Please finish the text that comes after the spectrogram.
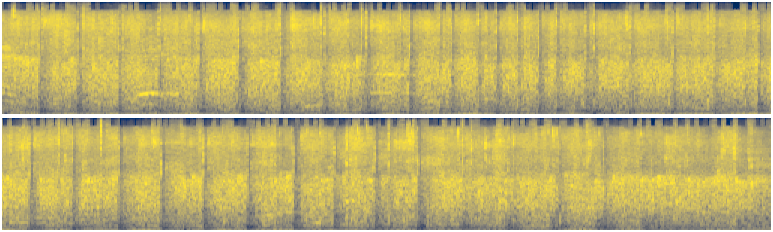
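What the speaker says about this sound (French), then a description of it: "Je pense qu'on peut encore les applaudir" Sustained applause from a theatre audience at the close of an improvisation challenge show, a dense steady wash of many hands clapping for about ten seconds with no voices over it.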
